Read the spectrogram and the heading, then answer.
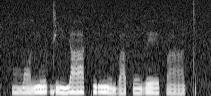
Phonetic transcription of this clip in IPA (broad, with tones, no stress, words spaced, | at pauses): mɔ̃˨nu˧ldi˨ jaː˧kɨ˧ŋĩ˨ba˨ fũ˨veː˧ pã˨t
